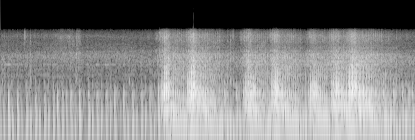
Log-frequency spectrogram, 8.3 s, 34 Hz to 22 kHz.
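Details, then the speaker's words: SSR 125 single-cylinder with Mikuni 26mm carb and aftermarket intake, fitted with a new CDI box: fast even idle then repeated sharp throttle blips rising and falling cleanly; crisp response, noticeably more power. "Yeah, there's a lot more power. Remember, I just bought the CDI box for $6 and it has way more power."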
